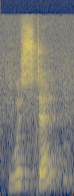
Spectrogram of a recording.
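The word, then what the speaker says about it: Worcester: where Wooster is and how you pronounce it this is Wooster Cathedral City and very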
